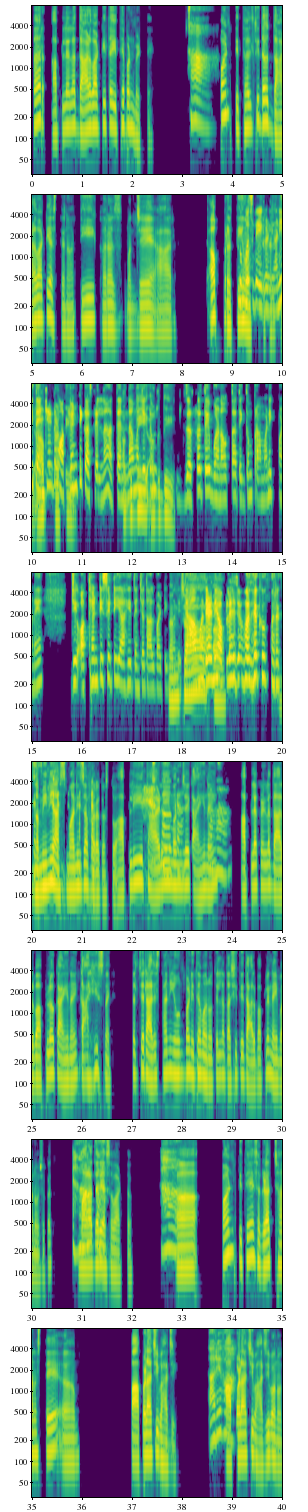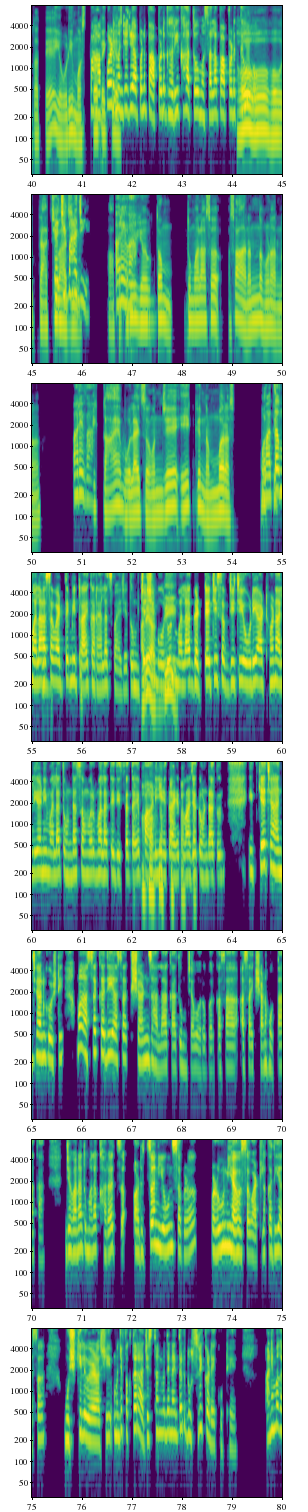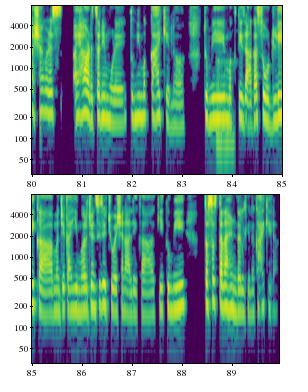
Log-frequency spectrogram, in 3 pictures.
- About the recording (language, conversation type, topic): Marathi, podcast, प्रवासात वेगळी संस्कृती अनुभवताना तुम्हाला कसं वाटलं?
- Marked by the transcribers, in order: tapping; in English: "ऑथेंटिक"; in English: "ऑथेंटिसिटी"; laughing while speaking: "ह्याच्यामध्ये खूप फरक असेल"; other background noise; laugh; in English: "हँडल"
